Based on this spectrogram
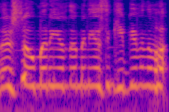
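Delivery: very high, excited squeal.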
